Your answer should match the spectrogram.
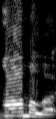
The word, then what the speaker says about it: Kamala: Lefty um that's voting for Kamala right um Kamala it's Kamala you say her name right kist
